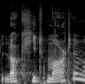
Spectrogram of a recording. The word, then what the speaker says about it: Lockheed Martin: Man muss dazu nochmal sagen, dass Boeing, das ist, äh, die machen das zusammen mit Lockheed Martin, richtig? – So mhm.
